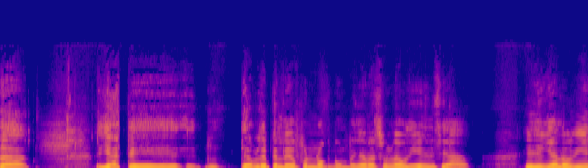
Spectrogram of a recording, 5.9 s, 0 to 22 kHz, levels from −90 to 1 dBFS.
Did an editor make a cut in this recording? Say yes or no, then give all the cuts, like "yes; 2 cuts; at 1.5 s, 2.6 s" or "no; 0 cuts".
yes; 3 cuts; at 1.2 s, 2.7 s, 3.3 s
